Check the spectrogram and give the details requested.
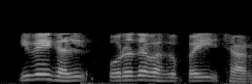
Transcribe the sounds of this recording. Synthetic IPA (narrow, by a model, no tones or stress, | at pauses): ʔɪʋɐɪɣɐɭpʊɾɐðɐʋɐɣɯpːɐɪt͡ʃaːɾ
